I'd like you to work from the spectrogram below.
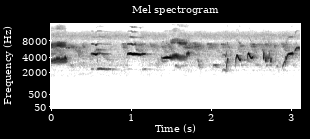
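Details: Oriental white-eye song, used to prompt other birds to sing: a loud, rapid run of high, twittering whistled notes, jumping up and down in pitch without pause, clean with no other sounds.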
